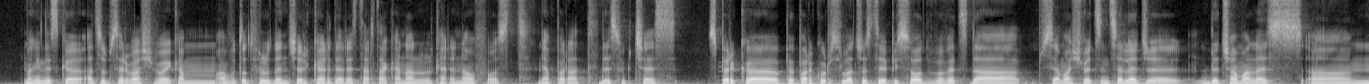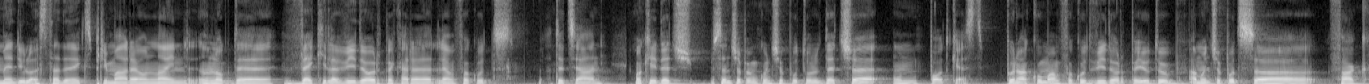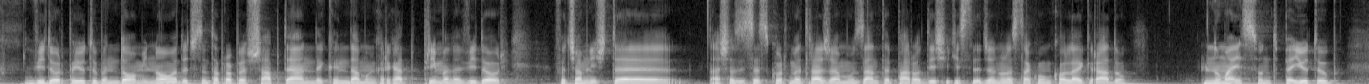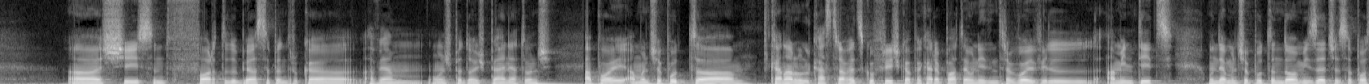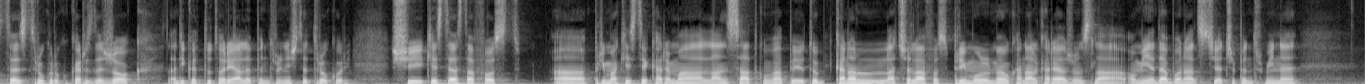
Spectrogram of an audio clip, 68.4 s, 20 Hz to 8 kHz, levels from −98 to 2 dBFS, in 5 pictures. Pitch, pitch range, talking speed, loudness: 110 Hz, 105-120 Hz, 165 wpm, -18 LUFS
